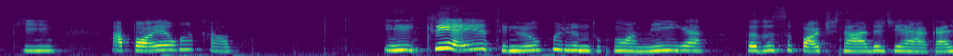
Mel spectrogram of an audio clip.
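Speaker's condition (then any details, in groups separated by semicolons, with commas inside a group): Cerebral palsy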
